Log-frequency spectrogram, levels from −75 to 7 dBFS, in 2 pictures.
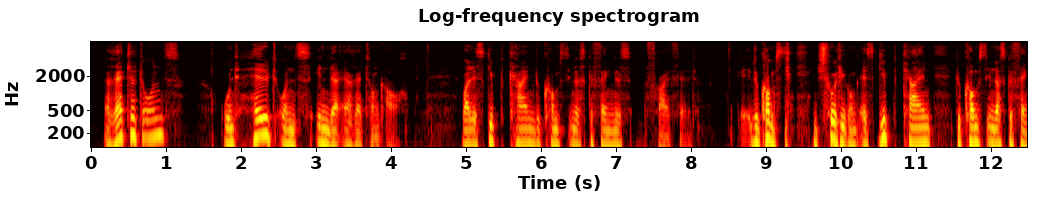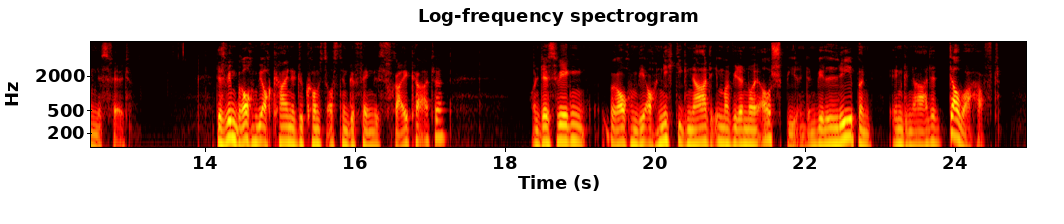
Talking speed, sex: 135 wpm, male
